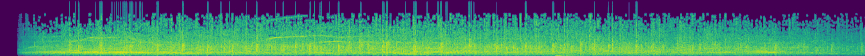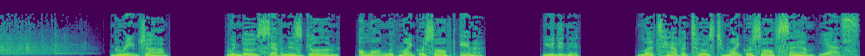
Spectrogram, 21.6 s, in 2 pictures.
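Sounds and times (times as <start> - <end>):
cheering and whoops: 0.2 - 12.0
crowd applause: 0.2 - 12.0
speech: 12.4 - 13.0, 13.6 - 16.9, 17.6 - 18.1, 18.8 - 21.6.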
